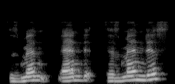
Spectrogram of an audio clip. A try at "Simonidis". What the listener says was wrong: So close. It's Simonidis. So the T is silent.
